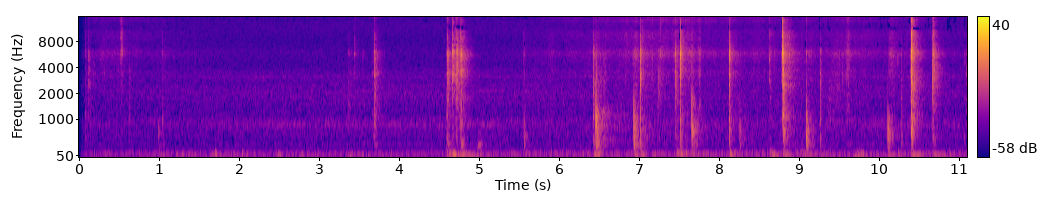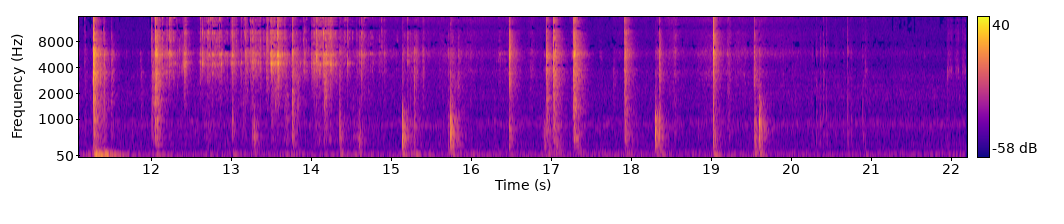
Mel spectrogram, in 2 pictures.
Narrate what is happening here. I opened the door, walked a few steps, shook my keychain, and turned the light switch on and off.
